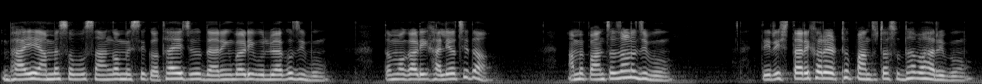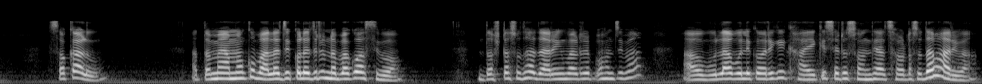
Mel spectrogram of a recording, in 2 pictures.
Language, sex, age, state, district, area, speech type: Odia, female, 18-30, Odisha, Kandhamal, rural, spontaneous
